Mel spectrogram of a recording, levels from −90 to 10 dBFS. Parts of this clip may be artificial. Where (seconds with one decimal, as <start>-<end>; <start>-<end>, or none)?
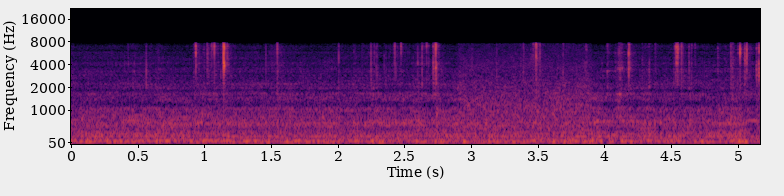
0.0-2.9; 3.9-5.2

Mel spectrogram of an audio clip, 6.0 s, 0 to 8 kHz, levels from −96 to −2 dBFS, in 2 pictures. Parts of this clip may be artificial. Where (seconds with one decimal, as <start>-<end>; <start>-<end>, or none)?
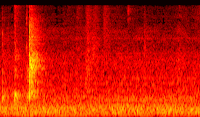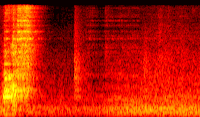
4.3-5.1

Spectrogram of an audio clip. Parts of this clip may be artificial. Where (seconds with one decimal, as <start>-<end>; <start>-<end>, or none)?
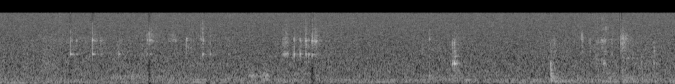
none

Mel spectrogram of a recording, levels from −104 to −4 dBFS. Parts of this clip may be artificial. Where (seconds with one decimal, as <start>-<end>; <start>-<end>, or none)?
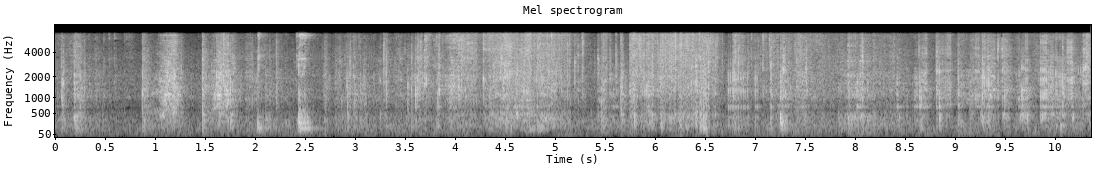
4.2-6.4

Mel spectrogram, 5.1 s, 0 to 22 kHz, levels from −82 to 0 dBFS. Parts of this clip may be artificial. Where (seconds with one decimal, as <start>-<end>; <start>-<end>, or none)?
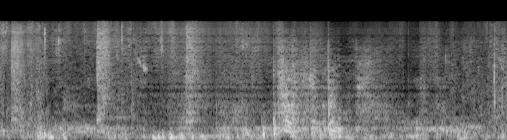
1.4-4.5

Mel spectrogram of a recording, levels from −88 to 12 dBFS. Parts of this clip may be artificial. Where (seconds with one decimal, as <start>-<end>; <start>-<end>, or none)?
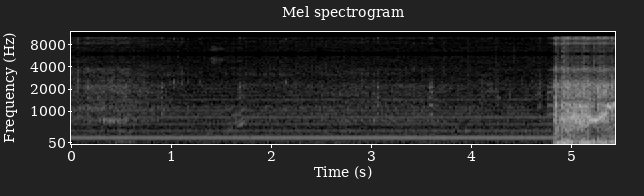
none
